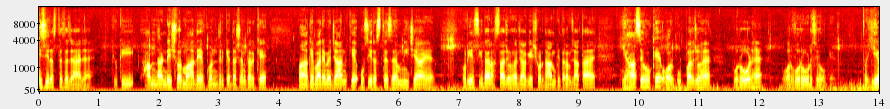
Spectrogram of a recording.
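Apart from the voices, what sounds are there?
No distinct noise like a dog, phone or traffic.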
